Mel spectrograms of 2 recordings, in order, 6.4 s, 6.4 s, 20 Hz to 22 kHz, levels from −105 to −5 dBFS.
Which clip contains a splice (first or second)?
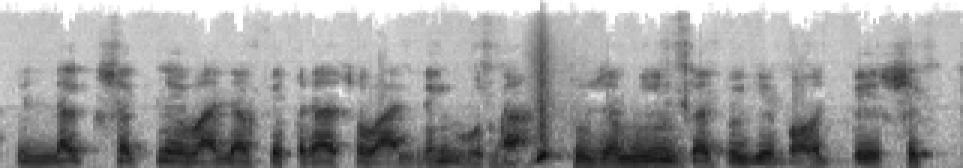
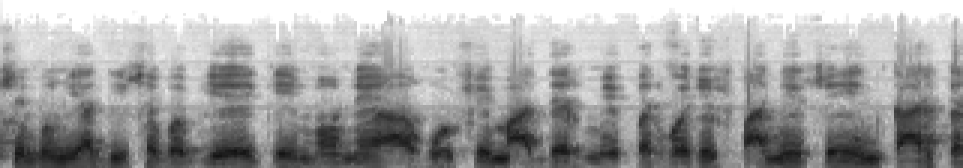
first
